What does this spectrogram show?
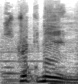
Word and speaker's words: strychnine: Strychnine, that's how you pronounce it. Strychnine? Okay. Strychnine.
